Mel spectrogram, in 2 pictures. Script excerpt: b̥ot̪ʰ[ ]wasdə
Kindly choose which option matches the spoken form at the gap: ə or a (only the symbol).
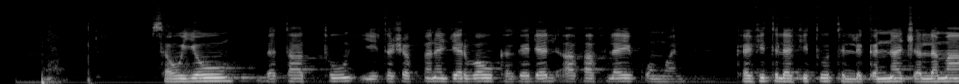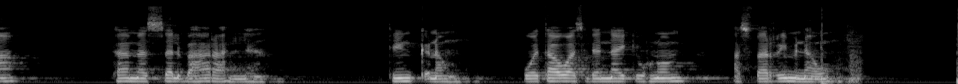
a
